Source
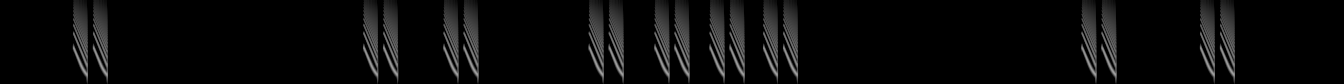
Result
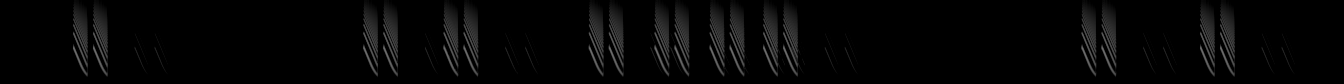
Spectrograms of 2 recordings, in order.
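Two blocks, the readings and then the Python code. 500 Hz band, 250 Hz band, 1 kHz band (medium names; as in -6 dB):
-22.5 dB, under -30 dB, -16.0 dB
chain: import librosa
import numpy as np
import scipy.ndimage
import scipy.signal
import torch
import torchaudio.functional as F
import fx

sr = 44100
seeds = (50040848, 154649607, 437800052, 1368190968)

y = fx.tone_stack(x, sr, knobs='10-0-10')
y = fx.echo_feedback(y, sr, ms=612, feedback_pct=22, wet_db=-22.5)
y = y * 10.0 ** (-6.5 / 20.0)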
